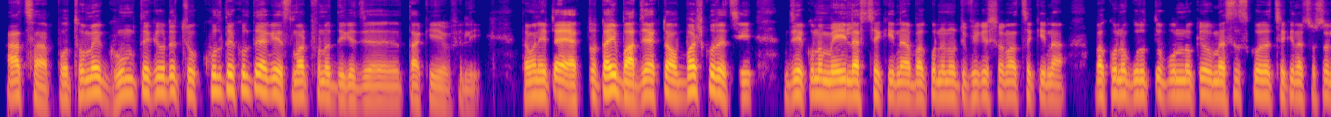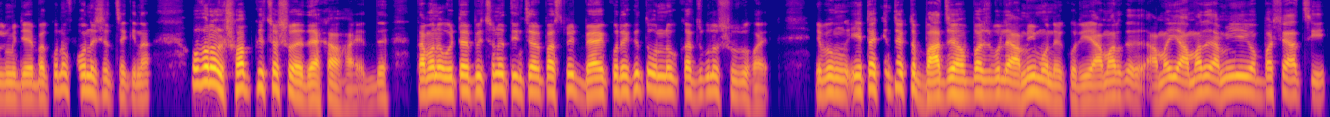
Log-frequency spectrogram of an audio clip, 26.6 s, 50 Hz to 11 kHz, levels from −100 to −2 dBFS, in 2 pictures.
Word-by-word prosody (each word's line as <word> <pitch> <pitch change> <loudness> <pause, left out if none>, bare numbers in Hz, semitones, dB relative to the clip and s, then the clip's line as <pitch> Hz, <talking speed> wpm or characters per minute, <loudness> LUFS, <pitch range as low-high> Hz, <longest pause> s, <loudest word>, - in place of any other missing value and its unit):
আচ্ছা, - - -2 0.2
১ম 130 +4 -4
এ - - +5
ঘুম 145 - -2
থেকে 155 -1 -1
উঠে 165 +1 -2
চোখ 140 -3 -2
খুলতে, 170 +1 +1
খুলতে 175 0 -1
আগে 150 - 0
স্মার্টফোনের 130 -1 -2
দিকে 110 -1 -4
যে 110 - -3 0.4
তাকিয়ে 110 -2 -5
ফেলি। 90 -1 -15 0.4
তার 125 - -1
মানে 135 0 +2
এটা - - +2 0.2
এতটাই 155 +8 +4
বাজে 120 +3 +5
একটা 130 - 0
অভ্যাস 165 +7 +4
করেছি 155 -6 +1 0.5
যে, 140 - 0
কোনো 145 0 0
মেইল 135 0 +3
আসছে 140 - -6
কিনা 130 -1 -2
বা 125 - +1
কোনো 135 -2 -3
নোটিফিকেশন 130 +2 -6
আছে - - -9
কিনা 120 -2 -3 0.4
বা 135 - +3
কোনো 145 -1 0
গুরুত্বপূর্ণ 140 0 -3
কেউ 145 -2 0
মেসেজ 125 +2 -3
করেছে 135 -3 -2
কিনা 130 -3 -2
সোশ্যাল 135 -3 -7
মিডিয়ায় 120 0 -1
বা - - +2
কোনো 185 +1 -2
ফোন 175 +2 0
এসেছে 130 -3 -9
কিনা? 120 0 -6 0.5
ওভারঅল 240 +1 +9
সবকিছু 195 +1 +3
আসলে 130 - +2
দেখা 115 - +1
হয়। 90 0 -8 0.2
দে 125 - -5 0.3
তার 145 - +4
মানে 165 0 +6
ঐটার 170 +2 +4
পিছনে 180 +2 +1
৩-৪-৫ 160 -1 +1
মিনিট 180 -5 0
ব্যয় 150 +2 +6
করে 170 -1 +1
কিন্তু 190 +1 -1
অন্য 165 -1 0 0.2
কাজগুলো 160 +2 -2
শুরু 130 -3 -7
হয়। - - -7 0.5
এবং 160 - +1 0.3
এটা 190 +3 +3
কিন্তু 180 +2 -8
একটা 185 +1 -1
বাজে 135 +3 +6
অভ্যাস 150 +2 0
বলে 145 -2 +1
আমি 150 +6 -1
মনে 120 -6 -2
করি, 110 -1 -6
আমার 130 +4 -1
অ্যা - - -5 0.2
আমি 140 +7 -2 0.2
আমার 150 +6 0
আমি 145 +4 -3
এই - - +1
অভ্যাসে 155 +4 -5
আছি। 130 -1 -13
140 Hz, 190 wpm, -22 LUFS, 125-160 Hz, 0.5 s, ওভারঅল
